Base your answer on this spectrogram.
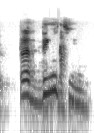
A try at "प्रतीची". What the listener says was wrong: प्रदीची नहीं है, प्रतीची है। प्र फिर त तीर्थ का त, और उसमें उसमें बड़ी ई की मात्रा।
